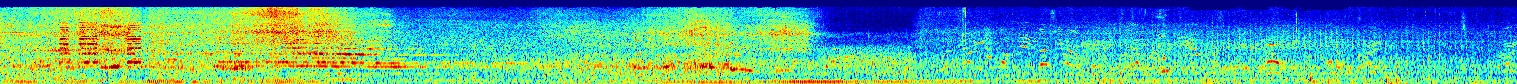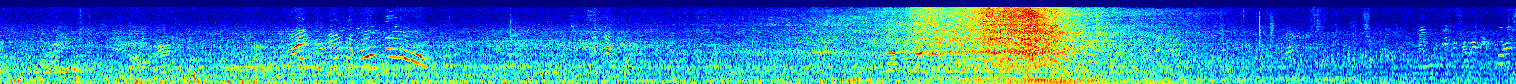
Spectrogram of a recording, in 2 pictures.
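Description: Race-convoy motorcycles and cars passing on the road. Their engines swell and fade three times, near the start, around a quarter of the way in and near the end, with horn toots and spectators' voices.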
